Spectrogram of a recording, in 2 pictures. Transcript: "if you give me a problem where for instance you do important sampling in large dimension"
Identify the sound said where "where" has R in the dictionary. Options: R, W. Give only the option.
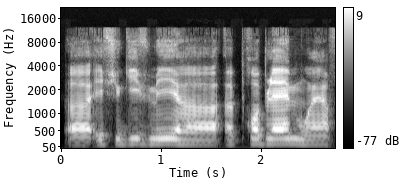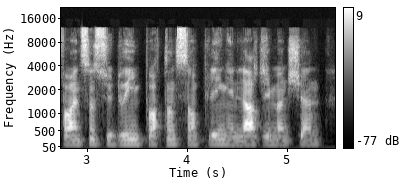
R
